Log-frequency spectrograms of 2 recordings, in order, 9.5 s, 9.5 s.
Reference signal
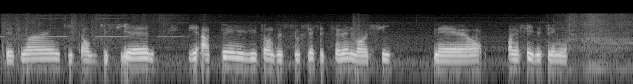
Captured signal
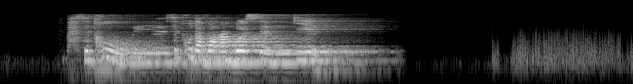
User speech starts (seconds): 1.0 s

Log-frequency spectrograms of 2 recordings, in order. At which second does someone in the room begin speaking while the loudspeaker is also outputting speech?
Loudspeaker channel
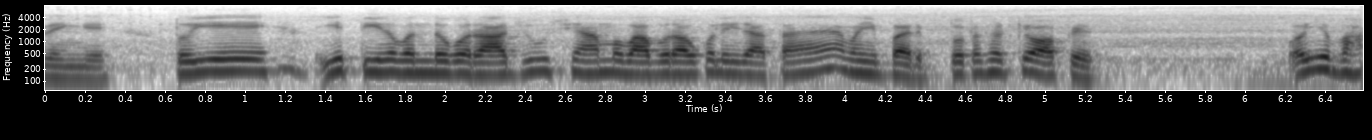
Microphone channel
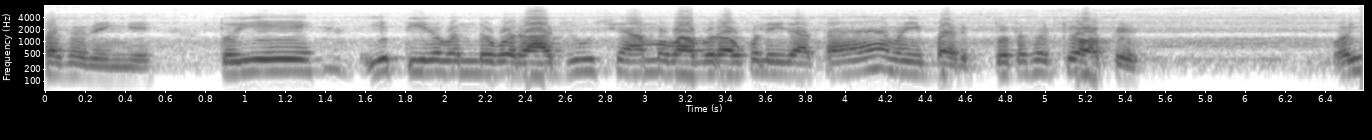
none

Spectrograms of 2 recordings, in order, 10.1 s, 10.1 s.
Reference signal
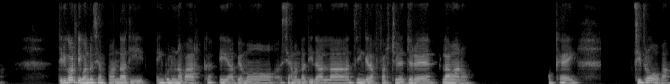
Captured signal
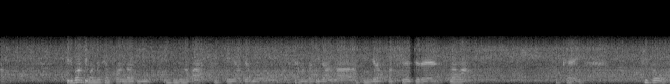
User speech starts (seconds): none

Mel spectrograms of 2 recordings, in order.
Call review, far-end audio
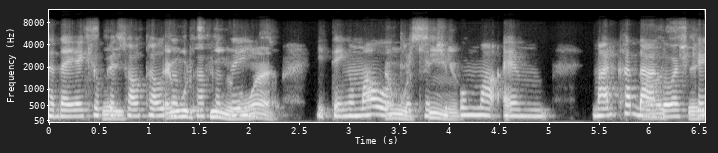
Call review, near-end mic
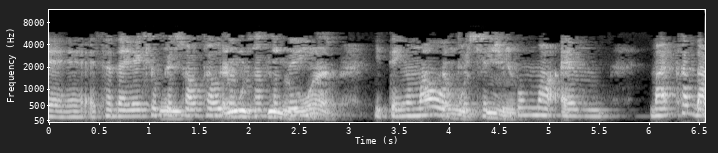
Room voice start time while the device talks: none

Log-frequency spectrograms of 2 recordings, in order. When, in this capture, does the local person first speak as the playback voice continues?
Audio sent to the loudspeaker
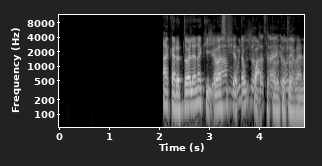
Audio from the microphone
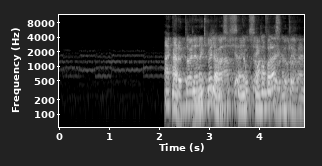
2.2 s

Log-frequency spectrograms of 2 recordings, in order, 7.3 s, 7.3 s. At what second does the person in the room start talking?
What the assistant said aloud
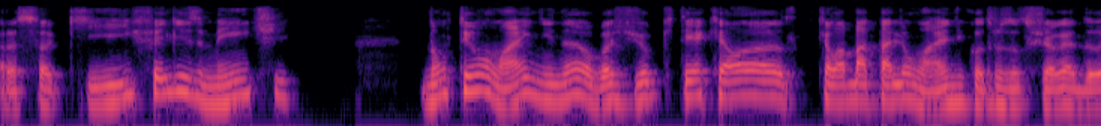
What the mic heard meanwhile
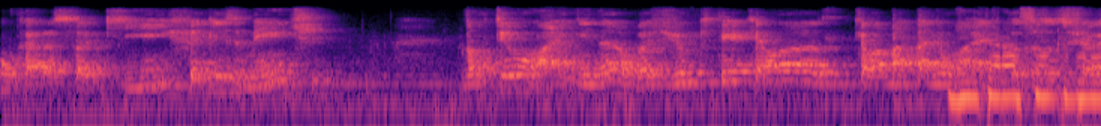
6.3 s

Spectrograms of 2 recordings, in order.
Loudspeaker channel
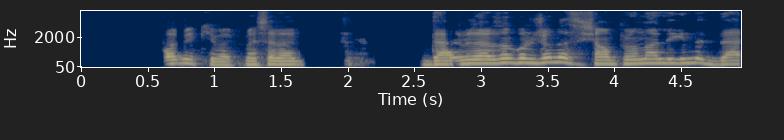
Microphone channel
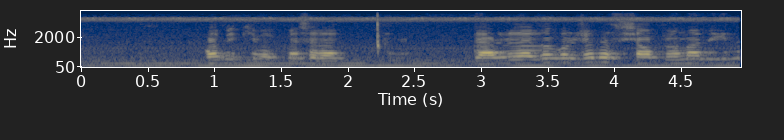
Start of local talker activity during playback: none

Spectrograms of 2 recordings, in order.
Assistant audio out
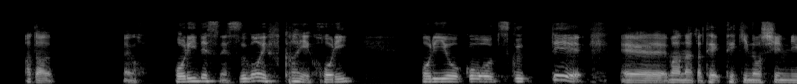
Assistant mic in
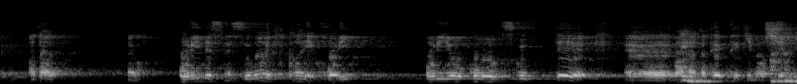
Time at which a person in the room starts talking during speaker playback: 6.8 s

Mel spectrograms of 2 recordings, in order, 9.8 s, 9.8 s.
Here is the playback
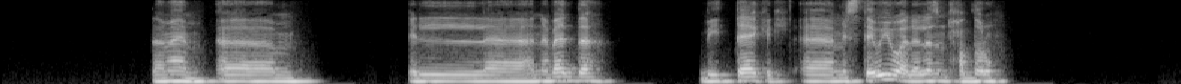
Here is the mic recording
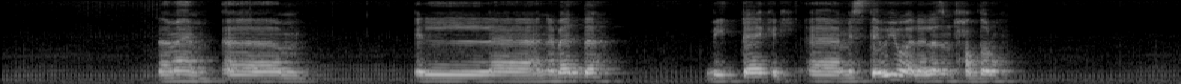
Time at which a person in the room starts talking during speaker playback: none

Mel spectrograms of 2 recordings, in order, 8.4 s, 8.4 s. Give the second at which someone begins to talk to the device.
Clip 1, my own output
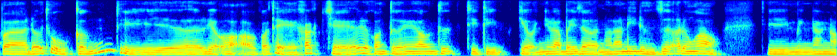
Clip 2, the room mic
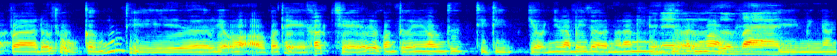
6.5 s

